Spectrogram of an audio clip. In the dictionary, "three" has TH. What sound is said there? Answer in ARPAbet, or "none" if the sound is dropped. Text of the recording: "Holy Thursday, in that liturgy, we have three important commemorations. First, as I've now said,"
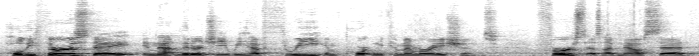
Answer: TH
